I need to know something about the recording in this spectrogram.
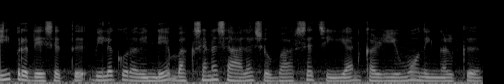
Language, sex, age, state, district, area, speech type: Malayalam, female, 18-30, Kerala, Palakkad, rural, read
